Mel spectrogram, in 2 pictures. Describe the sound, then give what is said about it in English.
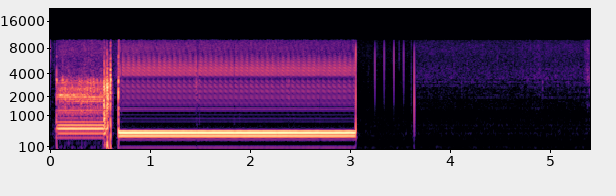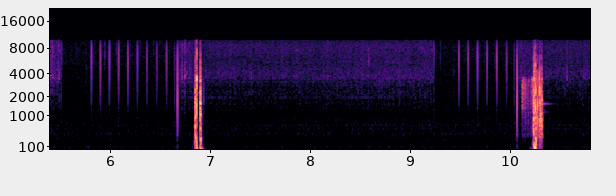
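Telephone line sounds after dialing 1 into a trunk to the Potomac Hospital PBX. A loud steady tone runs for about three seconds and cuts off, followed by faint scattered clicks and two sharp bursts of tone. “When we dial a 1, we will go into the trunk to Potomac Hospital, and then we'll sit there and wait for the PBX to time out.”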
